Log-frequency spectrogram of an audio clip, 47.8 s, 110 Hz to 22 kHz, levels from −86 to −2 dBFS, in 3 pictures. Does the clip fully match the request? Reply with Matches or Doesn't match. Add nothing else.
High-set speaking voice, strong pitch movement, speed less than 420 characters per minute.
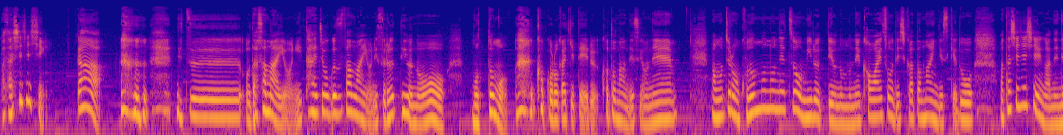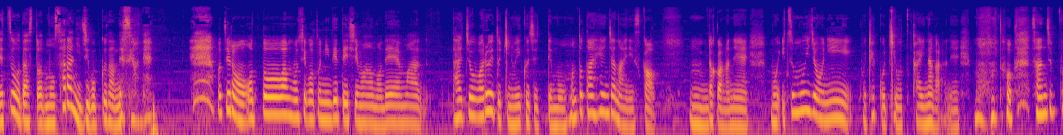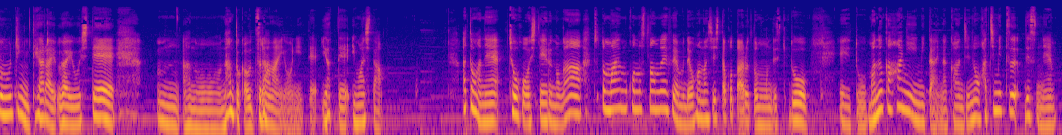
Matches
